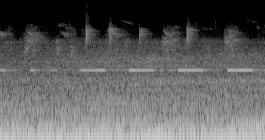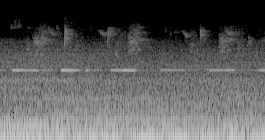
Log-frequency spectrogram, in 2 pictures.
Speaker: do you also hear that beeping sound of this vehicle that is moving backward that has that kind of alarm beep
